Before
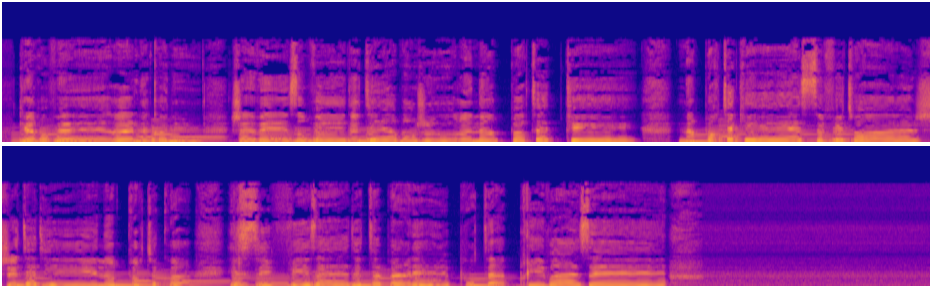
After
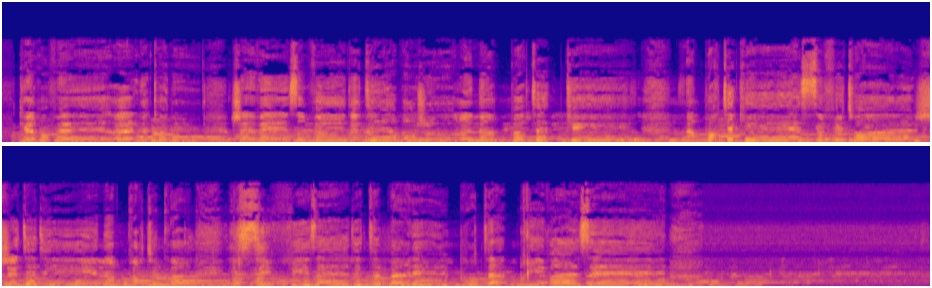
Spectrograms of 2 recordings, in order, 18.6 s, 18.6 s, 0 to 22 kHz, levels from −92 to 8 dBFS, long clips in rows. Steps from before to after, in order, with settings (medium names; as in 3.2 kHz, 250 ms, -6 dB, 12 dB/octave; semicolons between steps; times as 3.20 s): bass shelf 180 Hz +11.5 dB; repeats whose band climbs or falls 485 ms, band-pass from 270 Hz, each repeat 0.7 oct, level -3 dB; flange 0.67 Hz, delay 0.3 ms, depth 4.7 ms, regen -64%; ten-band graphic EQ 125 Hz -5 dB, 250 Hz -11 dB, 1 kHz +9 dB, 4 kHz +8 dB, 8 kHz +11 dB; 10.76–11.91 s: decay stretcher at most 27 dB/s; trim +2 dB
